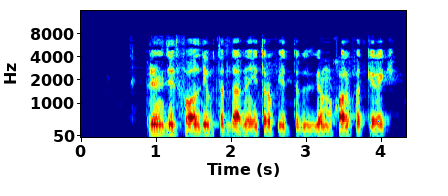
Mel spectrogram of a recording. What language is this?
Uzbek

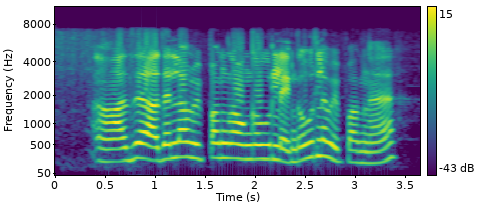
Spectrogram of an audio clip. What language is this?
Tamil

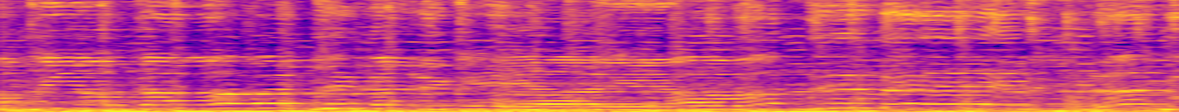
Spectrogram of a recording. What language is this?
Arabic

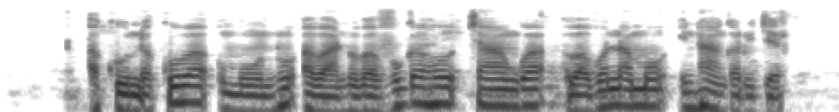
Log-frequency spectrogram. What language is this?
Kinyarwanda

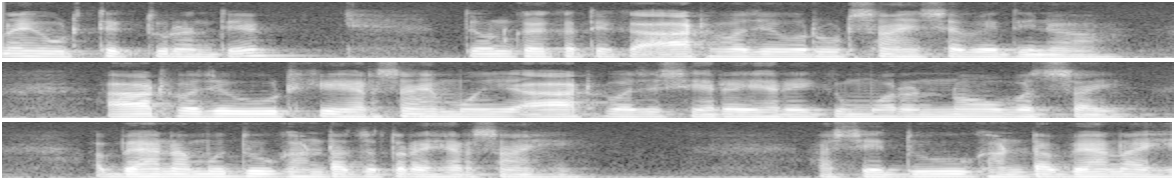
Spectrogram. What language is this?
Chitwania Tharu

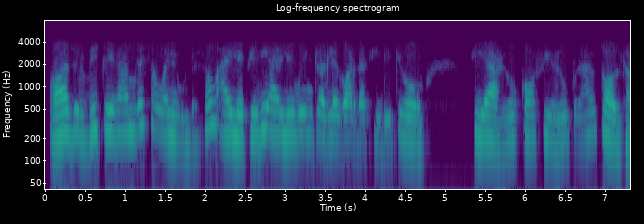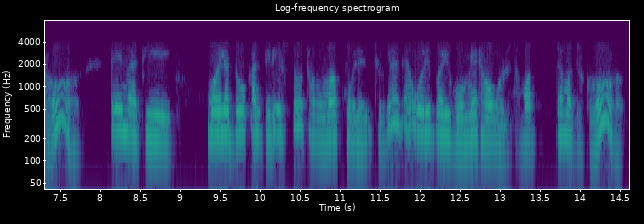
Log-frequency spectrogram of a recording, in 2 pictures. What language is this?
Nepali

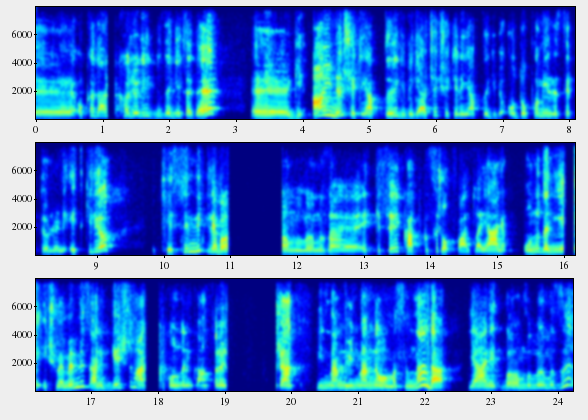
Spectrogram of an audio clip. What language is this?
Turkish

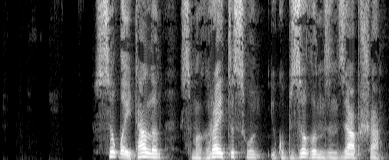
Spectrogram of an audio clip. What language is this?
Abkhazian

